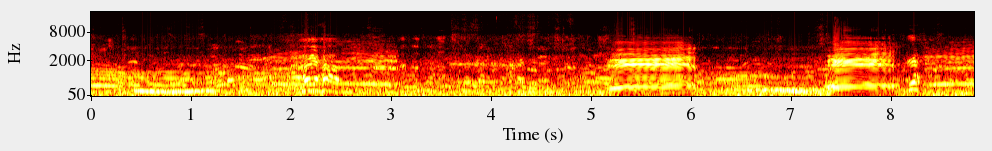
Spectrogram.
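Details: At Raniganj haat cattle market in Dinajpur on 30 May 2024, cows brought with their calves give two loud, arching moos late on. Traders haggle and talk throughout, with brief music earlier.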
